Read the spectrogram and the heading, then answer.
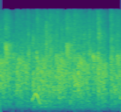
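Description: An audience applauds actor Rani, a dense, even patter of many hands clapping at a constant loud level throughout, with a brief voice-like whoop rising above it early on.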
